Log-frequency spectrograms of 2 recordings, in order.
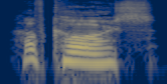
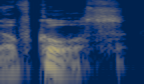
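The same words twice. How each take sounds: First: High, loud amused echo; amused, higher-voiced retort; obvious amusement. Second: Said in the usual way. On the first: A narrator's reading. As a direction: echo it back pitched up, amused. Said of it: "Trish said with obvious amusement".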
